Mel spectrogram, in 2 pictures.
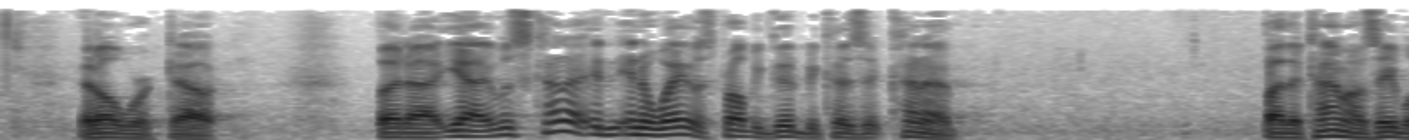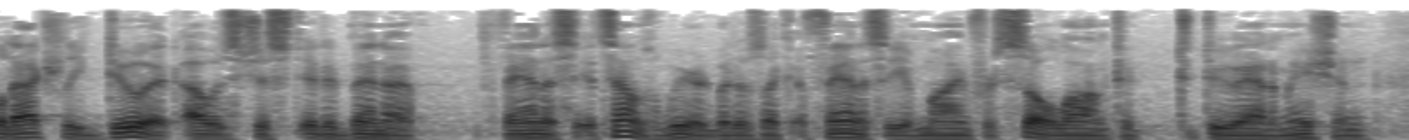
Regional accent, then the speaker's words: Albuquerque, New Mexico, United States; born or raised there

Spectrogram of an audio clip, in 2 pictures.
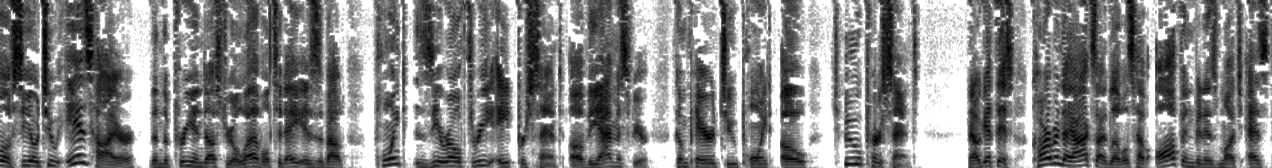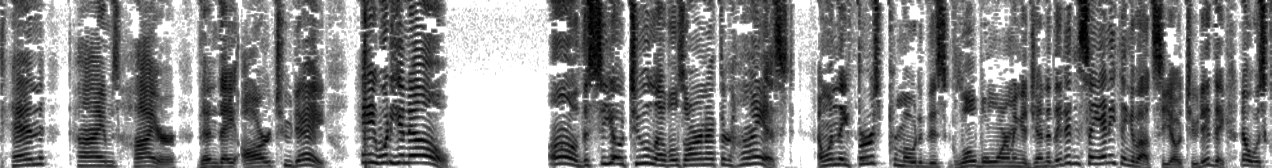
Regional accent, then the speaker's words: New York, United States; A lot of people out in Albany, New York, very close to my hometown, very close to my heart indeed.

